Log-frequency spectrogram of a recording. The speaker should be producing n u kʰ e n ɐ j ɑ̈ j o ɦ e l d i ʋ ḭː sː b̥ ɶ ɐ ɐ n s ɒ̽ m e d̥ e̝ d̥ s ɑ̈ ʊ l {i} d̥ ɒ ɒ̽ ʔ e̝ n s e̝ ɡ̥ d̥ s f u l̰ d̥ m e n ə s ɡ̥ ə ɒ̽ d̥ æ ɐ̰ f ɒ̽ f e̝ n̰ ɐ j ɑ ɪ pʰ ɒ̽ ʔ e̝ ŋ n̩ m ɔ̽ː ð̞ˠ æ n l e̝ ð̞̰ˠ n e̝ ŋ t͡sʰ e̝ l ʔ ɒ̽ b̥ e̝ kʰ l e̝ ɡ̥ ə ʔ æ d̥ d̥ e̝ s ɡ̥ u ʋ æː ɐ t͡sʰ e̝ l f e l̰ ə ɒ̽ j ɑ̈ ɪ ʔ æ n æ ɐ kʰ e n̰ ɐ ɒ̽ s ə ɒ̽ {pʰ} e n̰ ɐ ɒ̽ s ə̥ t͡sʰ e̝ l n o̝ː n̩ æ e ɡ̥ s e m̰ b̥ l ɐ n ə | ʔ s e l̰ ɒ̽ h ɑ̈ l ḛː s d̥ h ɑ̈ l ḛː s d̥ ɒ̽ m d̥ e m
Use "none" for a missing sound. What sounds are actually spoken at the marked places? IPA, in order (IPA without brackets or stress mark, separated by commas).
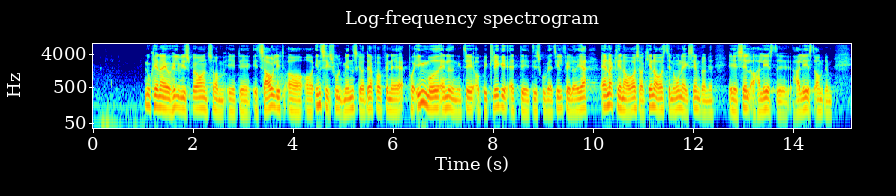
i, kʰ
